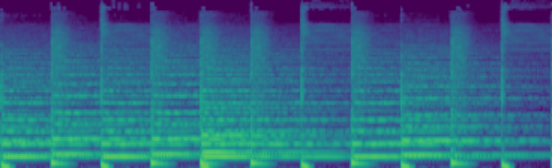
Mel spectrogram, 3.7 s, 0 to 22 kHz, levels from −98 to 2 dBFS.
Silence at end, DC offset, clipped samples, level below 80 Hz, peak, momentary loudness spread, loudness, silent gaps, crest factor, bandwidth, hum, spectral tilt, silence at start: 0 s; under 0.1%; under 0.1%; -36 dBFS; -10 dBFS; 7 LU; -27 LUFS; none; 16 dB; 19.5 kHz; none; -6 dB/octave; 0 s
